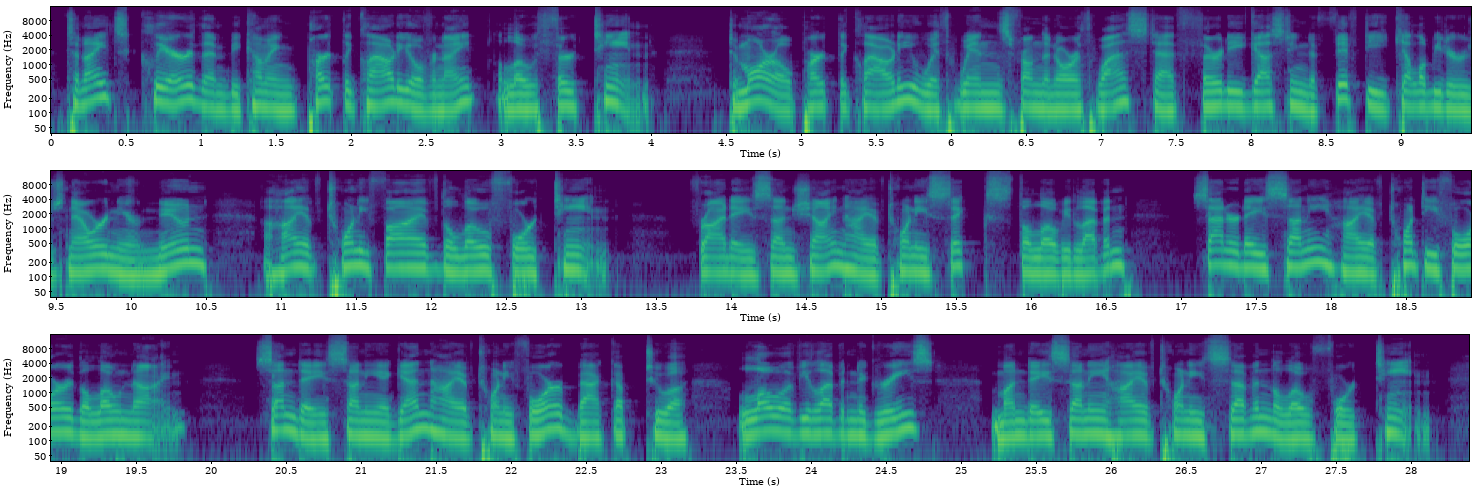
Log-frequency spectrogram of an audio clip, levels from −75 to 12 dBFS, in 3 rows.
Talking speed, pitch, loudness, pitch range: 150 wpm, 135 Hz, -18 LUFS, 125-155 Hz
